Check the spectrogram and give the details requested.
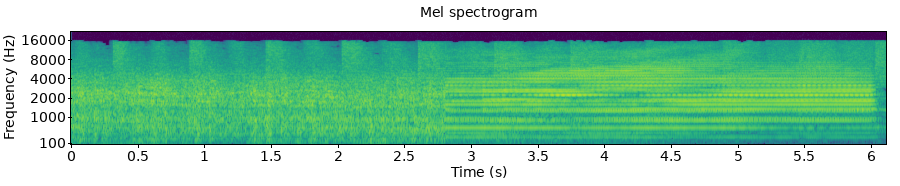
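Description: Rushing noise and wheel clatter of a train passing at speed on the adjacent track, heard from a moving coach. About three seconds in it gives way abruptly to a long, steady, multi-tone locomotive horn blast, which stops near the end.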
